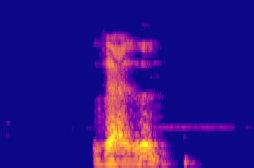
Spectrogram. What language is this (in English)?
Kabyle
